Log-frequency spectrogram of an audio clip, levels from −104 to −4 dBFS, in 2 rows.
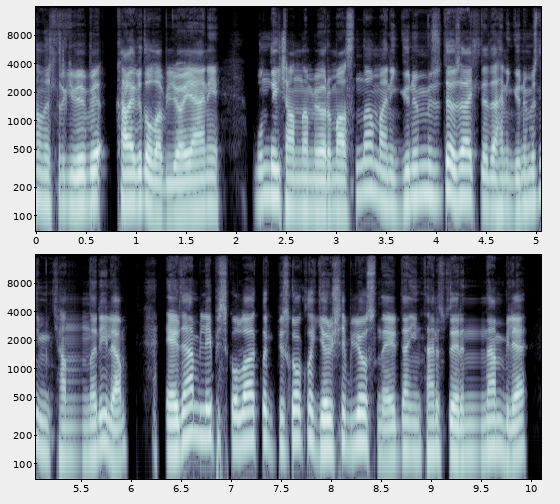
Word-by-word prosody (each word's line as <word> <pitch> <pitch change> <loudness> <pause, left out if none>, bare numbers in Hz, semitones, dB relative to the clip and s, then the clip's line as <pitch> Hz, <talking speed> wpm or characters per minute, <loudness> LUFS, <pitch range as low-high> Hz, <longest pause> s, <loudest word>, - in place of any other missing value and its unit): anlaşılır 135 -2 -4
gibi 135 +1 +2
bir 150 - +4
kaygı 140 0 +3
da 140 - +4
olabiliyor. 110 -1 +2
Yani, 120 +2 +2 0.3
bunu 150 +3 -4
da 160 - +6
hiç 145 -3 +1
anlamıyorum 120 -1 +1
aslında 160 +11 -1
ama 170 -5 -1
hani 130 -3 -3
günümüzde 155 +4 0
özellikle 150 -4 +2
de, - - +2
hani, 120 -1 -4
günümüzün 130 +6 -3
imkânlarıyla 125 0 -2 0.4
evden 175 +9 +4
bile 190 0 +2
psikolagla 170 +2 0
psikologla 180 +4 -1
görüşebiliyorsun. 145 -1 +1
Evden 125 +4 -1
internet 135 0 -4
üzerinden 130 +2 -1
bile 130 +3 +1
135 Hz, 170 wpm, -21 LUFS, 125-155 Hz, 0.4 s, da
